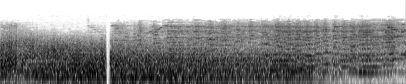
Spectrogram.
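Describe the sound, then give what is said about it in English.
An explosion blasts rock and earth from a hillside and blocks a narrow pass. A loud, dense roaring rumble holds steady for several seconds. “The blast went off, and great masses of rock and earth were torn from the side of the hill, blocking the narrow pass.”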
